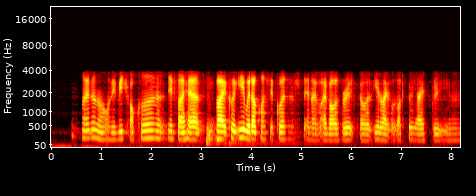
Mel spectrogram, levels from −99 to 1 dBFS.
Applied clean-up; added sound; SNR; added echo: neural mask model DeepFilterNet 3.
